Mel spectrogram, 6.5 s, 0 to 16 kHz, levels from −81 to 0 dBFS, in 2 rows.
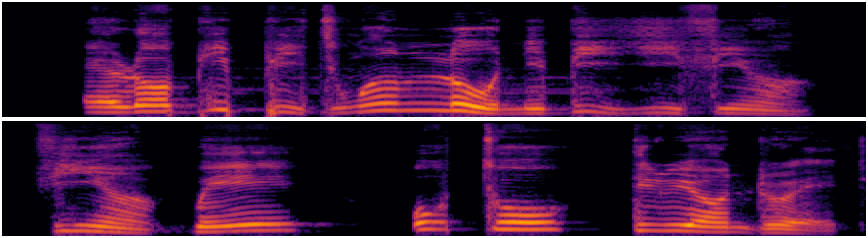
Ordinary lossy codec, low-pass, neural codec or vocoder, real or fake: none; 14.4 kHz; none; real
